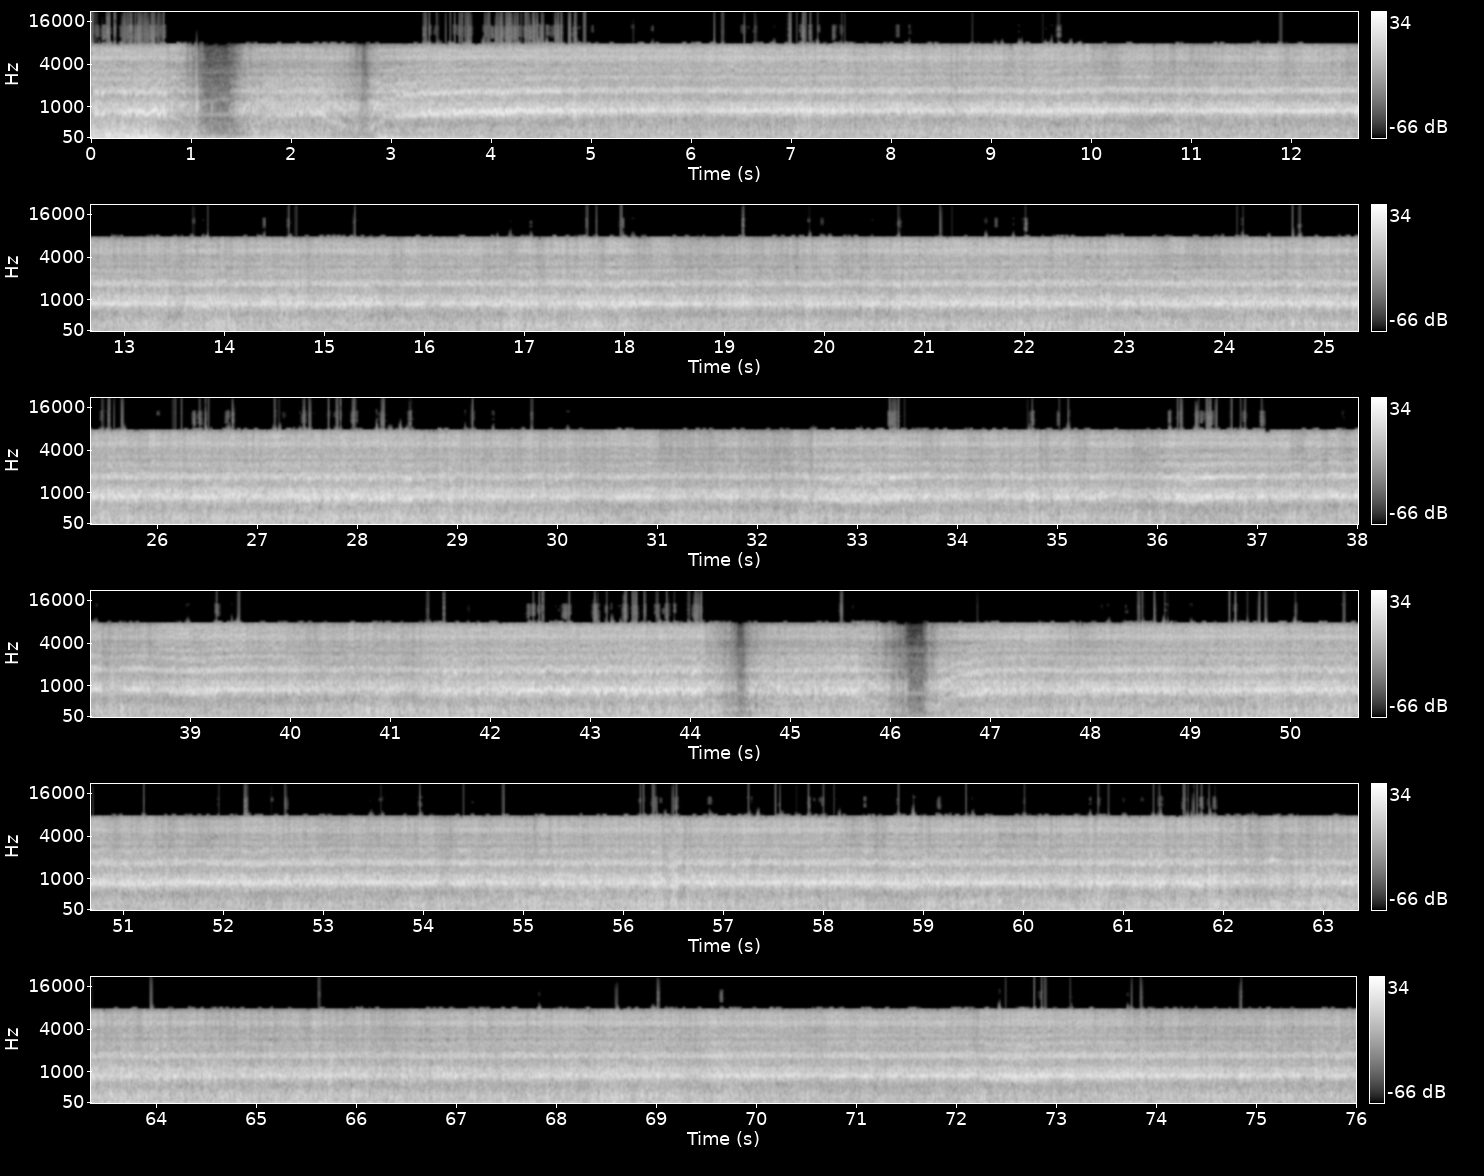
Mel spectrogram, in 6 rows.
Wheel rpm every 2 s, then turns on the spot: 120, 140, 220, 230, 230, 230, 230, 230, 230, 230, 230, 230, 230, 230, 230, 230, 220, 230, 230, 230, 230, 200, 120, 140, 220, 220, 230, 230, 230, 230, 230, 240, 230, 230, 230, 230, 230, 230.
none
